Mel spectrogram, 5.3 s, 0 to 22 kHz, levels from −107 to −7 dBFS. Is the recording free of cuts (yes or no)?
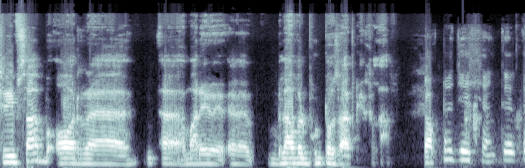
no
